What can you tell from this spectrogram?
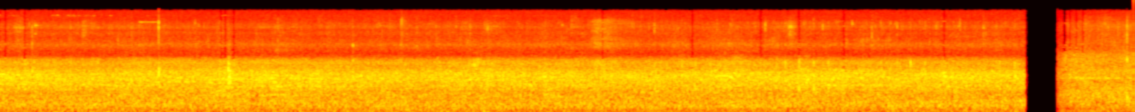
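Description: Steady background noise of a large, busy airport terminal hall: an even wash of indistinct crowd and building sound with no clear voices. It drops out for a moment near the end.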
